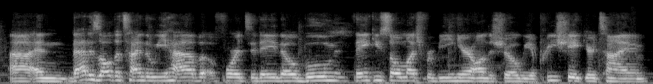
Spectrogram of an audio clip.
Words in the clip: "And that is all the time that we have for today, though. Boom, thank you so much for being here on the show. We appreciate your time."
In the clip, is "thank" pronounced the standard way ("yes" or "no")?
yes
